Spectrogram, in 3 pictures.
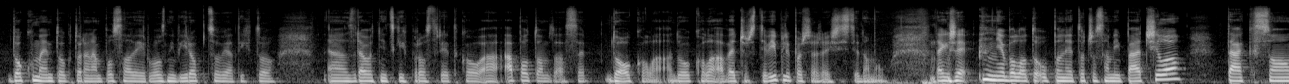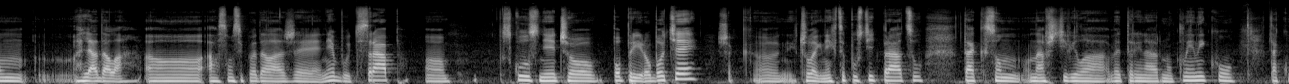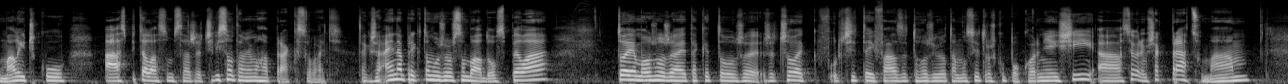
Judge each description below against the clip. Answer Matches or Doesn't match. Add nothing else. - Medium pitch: Matches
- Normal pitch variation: Matches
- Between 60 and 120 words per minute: Doesn't match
